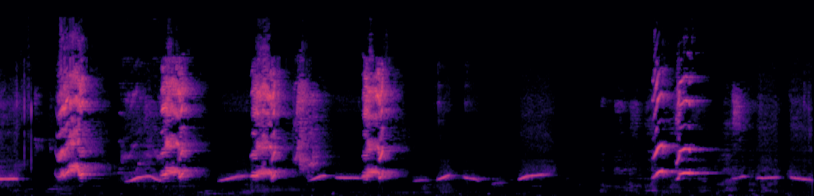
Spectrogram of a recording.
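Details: Agitated black-capped lory kept as a pet, screeching harshly four times in quick succession, each scream tailed by a short upslurred whistle, then scattered whistles and a final burst of rasping cries.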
